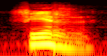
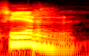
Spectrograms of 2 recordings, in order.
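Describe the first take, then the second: No difference in how they are said.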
